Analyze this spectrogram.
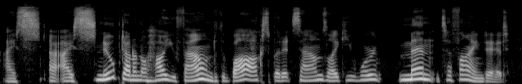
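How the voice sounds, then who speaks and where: A woman playing a kindly, flustered advice show host who speaks haltingly, with wry tact, as in an improvised comic call-in show. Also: mid-range voice, animated, no echo, studio quality, natural voice. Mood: wry, advising. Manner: halting, wry, tactful, stammering over delicate words. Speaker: radio host.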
